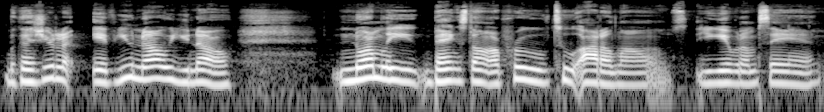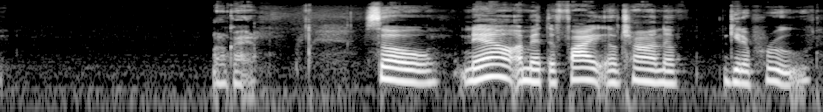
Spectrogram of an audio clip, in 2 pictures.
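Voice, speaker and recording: A woman's voice: mid-range voice, fairly even intonation, normal speed, a little mellow. A woman vlogger giving a casual personal testimony, talking straight to her viewers as she tells her story. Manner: chatty storyteller who addresses viewers directly. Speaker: faith vlogger.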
